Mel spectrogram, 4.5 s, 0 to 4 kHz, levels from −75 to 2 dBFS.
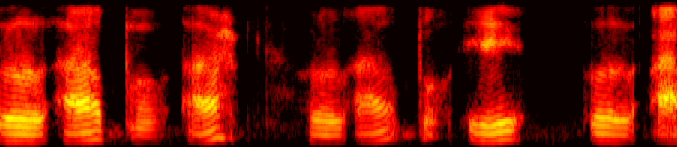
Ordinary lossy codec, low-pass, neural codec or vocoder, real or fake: none; 3.6 kHz; codec, 16 kHz, 2 kbps, FreqCodec, larger model; fake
